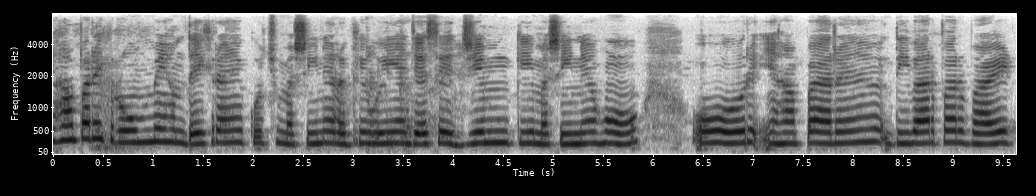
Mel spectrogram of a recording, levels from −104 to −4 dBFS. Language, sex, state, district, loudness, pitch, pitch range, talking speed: Hindi, female, Bihar, Purnia, -19 LUFS, 240 Hz, 230-255 Hz, 160 wpm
